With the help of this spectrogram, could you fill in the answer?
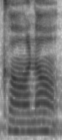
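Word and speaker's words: खाना: சாப்பாடு ஃபுட் அப்படின்னா கானா அப்படின்னு ப்ரொனவுன்ஸ் பண்ணணும்.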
